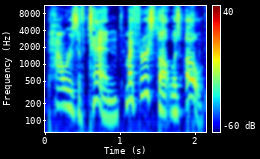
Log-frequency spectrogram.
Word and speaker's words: Powers of X: While both are written and stylized as House of X and Powers of X, they are properly pronounced House of X and Powers of 10.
